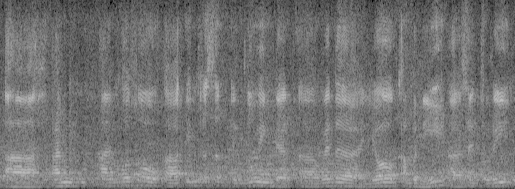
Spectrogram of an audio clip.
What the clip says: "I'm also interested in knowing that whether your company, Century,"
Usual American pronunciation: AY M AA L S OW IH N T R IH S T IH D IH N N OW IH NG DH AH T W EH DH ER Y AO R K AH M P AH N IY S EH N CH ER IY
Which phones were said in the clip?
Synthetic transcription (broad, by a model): AY M AA L S OW IH N T R IH S T IH D IH N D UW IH NG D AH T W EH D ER Y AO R K AH M P AH N IY S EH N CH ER IY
